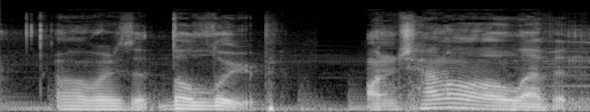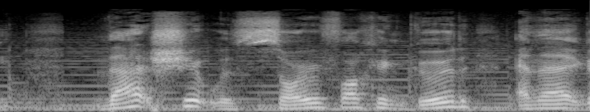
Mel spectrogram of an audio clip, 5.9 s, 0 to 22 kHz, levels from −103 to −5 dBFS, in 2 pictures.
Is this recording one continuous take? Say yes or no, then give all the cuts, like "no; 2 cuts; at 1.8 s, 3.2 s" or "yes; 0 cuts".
yes; 0 cuts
